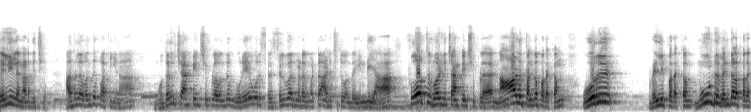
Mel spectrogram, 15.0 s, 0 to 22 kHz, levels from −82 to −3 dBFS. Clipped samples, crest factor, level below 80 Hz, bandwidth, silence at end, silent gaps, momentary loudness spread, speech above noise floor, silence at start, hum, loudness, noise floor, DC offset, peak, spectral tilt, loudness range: under 0.1%; 18 dB; -60 dBFS; 9 kHz; 0 s; none; 20 LU; 35 dB; 0 s; none; -18 LUFS; -53 dBFS; under 0.1%; 0 dBFS; -6.5 dB/octave; 10 LU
